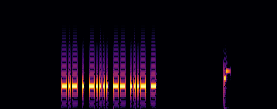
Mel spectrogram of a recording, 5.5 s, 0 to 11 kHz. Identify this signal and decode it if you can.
Morse code, heard as a keyed tone, about 36 wpm, 700 Hz. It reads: KE6MVT
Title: USA Call Signs - 3x Character Spacing - 35wpm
